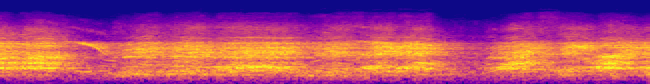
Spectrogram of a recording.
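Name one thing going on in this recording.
A man speaks loudly through a microphone and loudspeakers, outdoors.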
